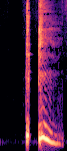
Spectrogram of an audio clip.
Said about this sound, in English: I clear my throat.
